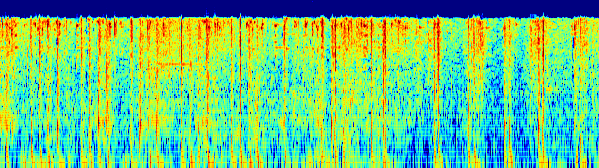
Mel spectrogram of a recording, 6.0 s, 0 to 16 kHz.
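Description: The horse Roach gallops in The Witcher 3: Wild Hunt, Blood and Wine, with quick, rhythmic, clearly defined hoofbeats throughout, sounding close and steady.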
